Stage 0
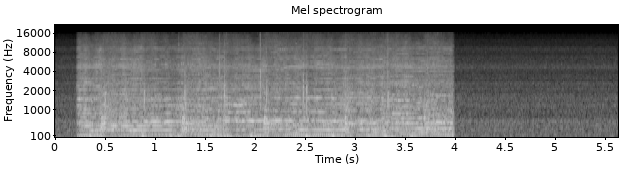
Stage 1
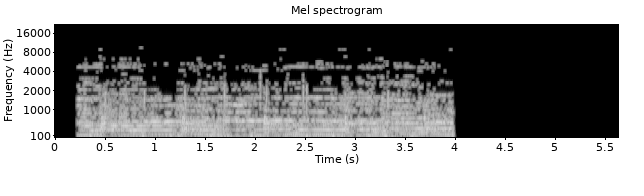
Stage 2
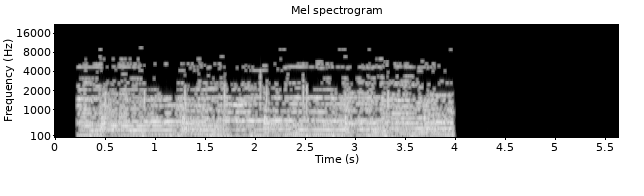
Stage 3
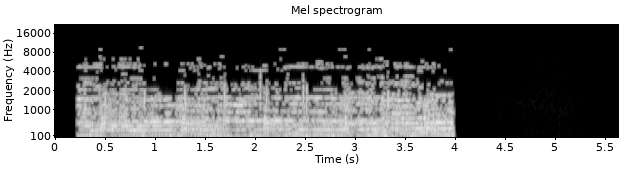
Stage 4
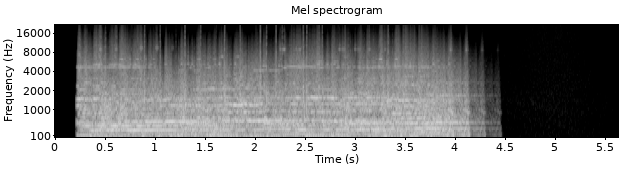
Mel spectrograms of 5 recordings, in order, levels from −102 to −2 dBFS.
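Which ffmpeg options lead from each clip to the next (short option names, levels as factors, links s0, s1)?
-filter_complex "[0:a]afftfilt=real='re*gte(hypot(re,im),0.0631)':imag='im*gte(hypot(re,im),0.0631)':win_size=1024:overlap=0.75,highpass=83,asplit=2[s0][s1];[s1]alimiter=limit=0.0891:level=0:latency=1:release=178,volume=1.33[s2];[s0][s2]amix=inputs=2:normalize=0"
-af "equalizer=f=1300:t=o:w=0.94:g=3.5,volume=1.78"
-af "dynaudnorm=f=140:g=9:m=2.99,volume=0.891"
-filter_complex "[0:a]asoftclip=type=tanh:threshold=0.106,asplit=2[s0][s1];[s1]aecho=0:1:157|314|471:0.631|0.101|0.0162[s2];[s0][s2]amix=inputs=2:normalize=0"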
